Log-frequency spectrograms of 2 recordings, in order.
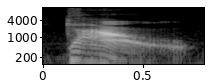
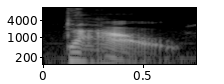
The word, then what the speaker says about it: Tao: with a T, but it should be a sound like a T with a D. Tao, Tao.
